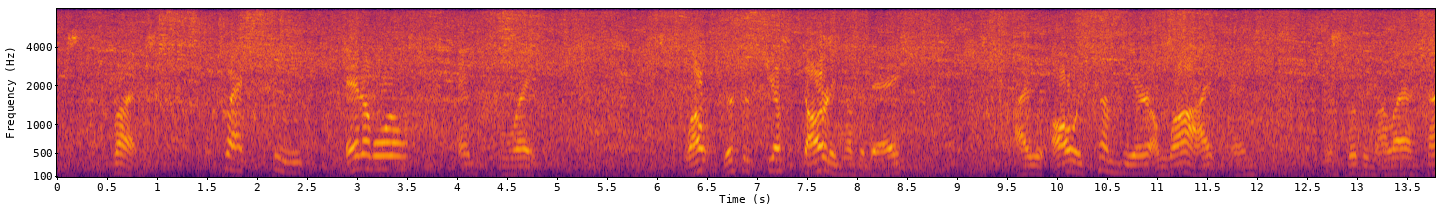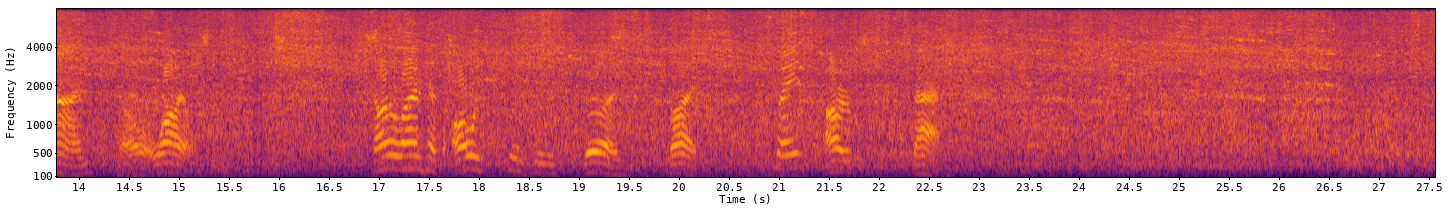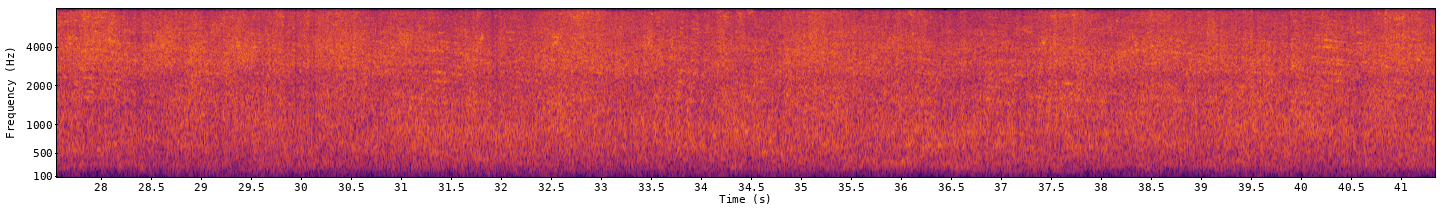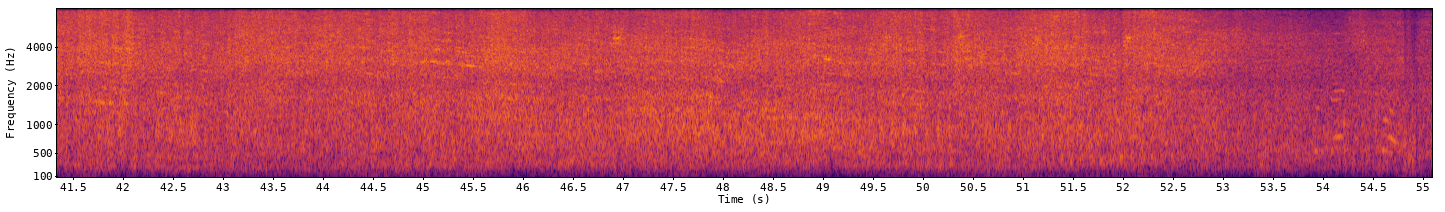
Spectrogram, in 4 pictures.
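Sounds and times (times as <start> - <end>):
freight train passing: 0.0 - 55.0.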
